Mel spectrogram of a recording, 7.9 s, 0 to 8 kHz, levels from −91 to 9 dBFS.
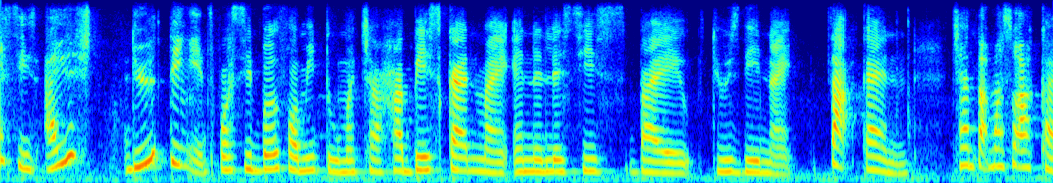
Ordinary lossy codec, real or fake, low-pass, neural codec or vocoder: Opus, 16 kbps; real; 7.2 kHz; none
